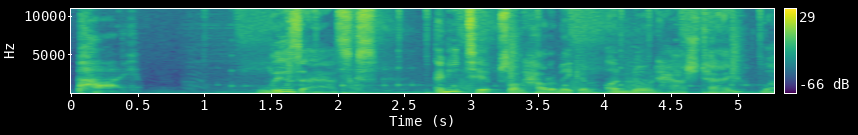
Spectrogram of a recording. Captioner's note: voiceover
